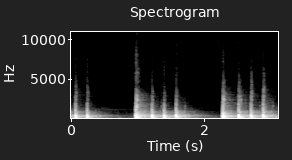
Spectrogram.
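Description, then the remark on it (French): Sharp knocks on a wooden door of a hotel apartment at 2 p.m. come in three bursts: two quick raps, then four, then four more, each hit loud with a short hollow decay, and no voices. “Frappe à sa porte.”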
